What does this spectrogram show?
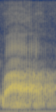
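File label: "wall", male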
